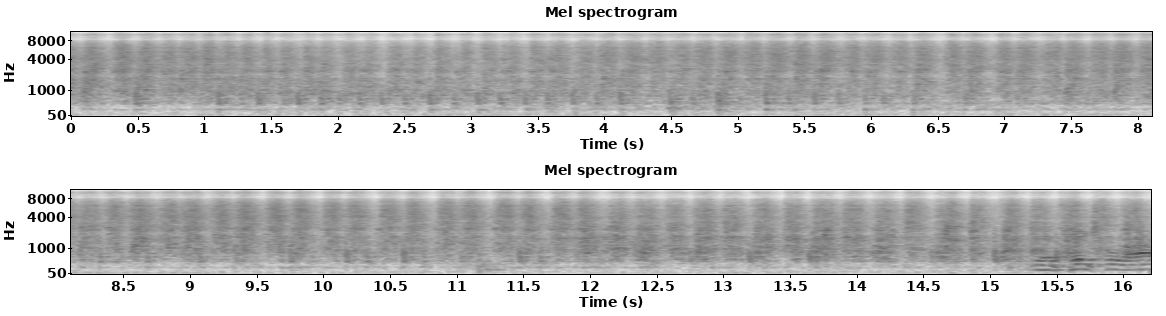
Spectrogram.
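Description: Sanding bar rubbing steadily back and forth over wooden planking on a model tank hull, a loud, continuous close scraping with an even stroke rhythm throughout.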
